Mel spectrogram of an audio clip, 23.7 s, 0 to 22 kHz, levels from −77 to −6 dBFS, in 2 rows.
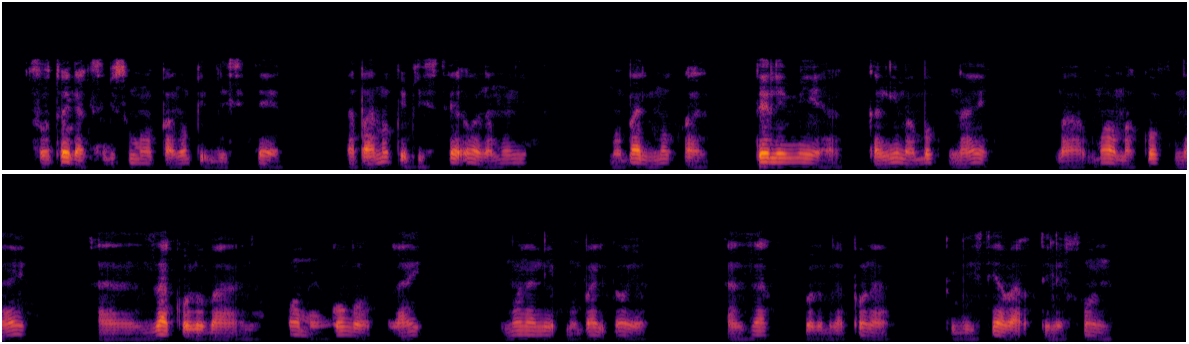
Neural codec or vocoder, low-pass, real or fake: codec, 16 kHz, 16 kbps, FreqCodec, smaller model; 5.4 kHz; fake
